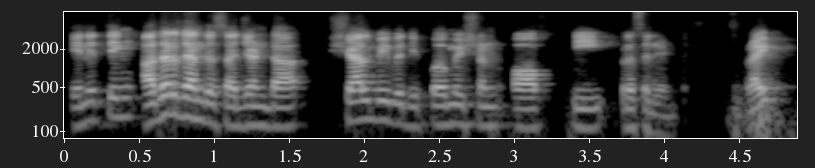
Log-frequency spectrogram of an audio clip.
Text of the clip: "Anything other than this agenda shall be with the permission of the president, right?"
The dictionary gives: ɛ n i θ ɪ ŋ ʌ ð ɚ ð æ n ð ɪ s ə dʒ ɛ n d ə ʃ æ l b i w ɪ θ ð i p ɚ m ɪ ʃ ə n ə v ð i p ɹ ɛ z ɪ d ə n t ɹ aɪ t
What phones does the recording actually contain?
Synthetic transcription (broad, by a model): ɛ n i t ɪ ŋ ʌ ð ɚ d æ n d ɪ s ə dʒ ɛ n d ə ʃ æ l b i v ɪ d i p ɚ m ɪ ʃ ə n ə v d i p ɹ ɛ s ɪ d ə n t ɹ aɪ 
